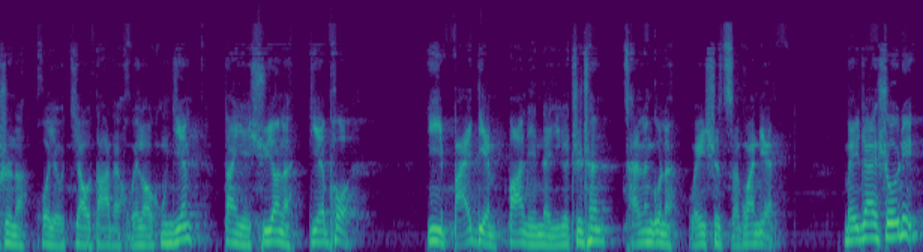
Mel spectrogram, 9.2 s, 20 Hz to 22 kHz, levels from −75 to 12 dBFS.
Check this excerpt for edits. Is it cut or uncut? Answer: uncut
